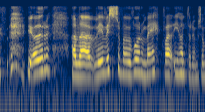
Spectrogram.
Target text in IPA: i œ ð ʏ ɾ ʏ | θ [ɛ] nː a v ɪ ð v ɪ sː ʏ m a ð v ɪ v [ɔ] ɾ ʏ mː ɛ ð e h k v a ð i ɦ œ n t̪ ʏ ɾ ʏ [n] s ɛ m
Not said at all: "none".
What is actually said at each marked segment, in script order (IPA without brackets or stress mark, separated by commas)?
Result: a, ɔː, m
